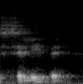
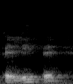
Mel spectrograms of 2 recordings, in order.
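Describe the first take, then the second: First: The name begins with an S sound. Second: The name begins with an F sound. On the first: The speaker calls it wrong. "dicen Celipe" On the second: The speaker calls it right. "personas que no pueden decir Felipe"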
